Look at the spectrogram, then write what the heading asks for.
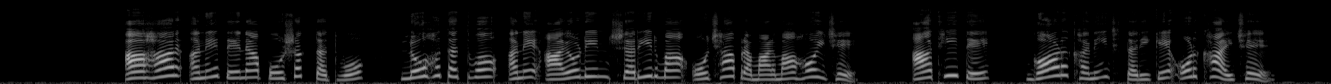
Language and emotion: Gujarati, neutral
